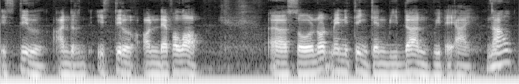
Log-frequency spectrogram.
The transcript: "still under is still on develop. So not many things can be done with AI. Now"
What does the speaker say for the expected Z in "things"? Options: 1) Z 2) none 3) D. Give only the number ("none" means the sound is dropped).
2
